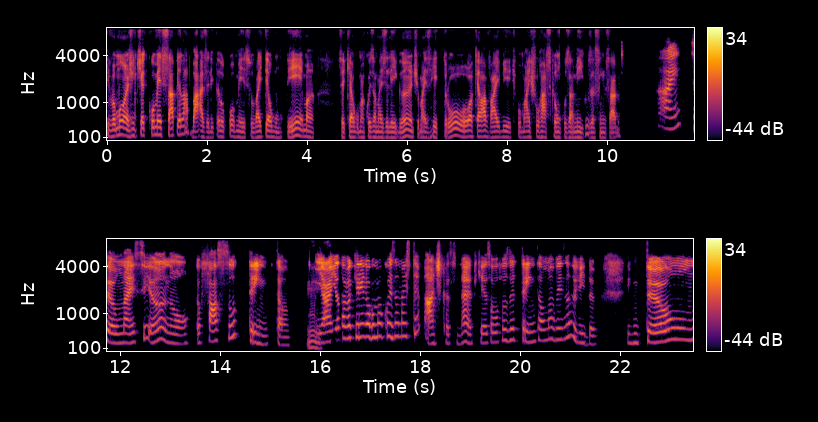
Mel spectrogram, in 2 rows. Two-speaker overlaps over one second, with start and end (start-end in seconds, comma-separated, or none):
none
